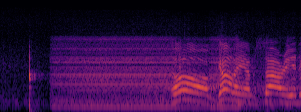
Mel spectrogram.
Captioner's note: buzzer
